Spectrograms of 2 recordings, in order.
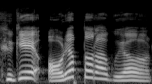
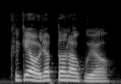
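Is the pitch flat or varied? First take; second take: varied; flat. First: The pitch moves, with intonation near the start. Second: All syllables are on one flat pitch. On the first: "억양을 앞쪽에다 넣으라고" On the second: "요런 느낌으로 이렇게 진짜 영혼이 없죠"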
